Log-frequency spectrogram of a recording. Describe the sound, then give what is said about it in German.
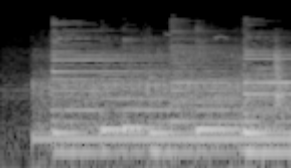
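A fishing boat casts off from a small fishing harbour in Boston, England, at low tide, heading out for mussels. After a short quiet moment its engine starts abruptly and keeps up a steady, droning hum with layered tones. “Vielleicht ist es ja nur die Ebbe, aber es liegt etwas Melancholisches über der kleinen Fischerflotte von Boston. Nur die Kelly macht noch die Leinen los, raus aufs Meer, um noch eine Fuhre Muscheln abzufischen.”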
